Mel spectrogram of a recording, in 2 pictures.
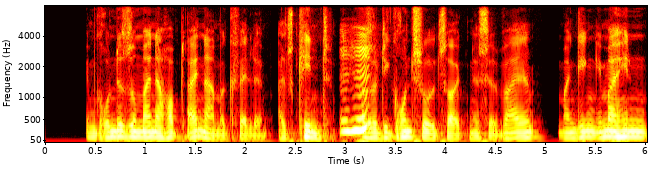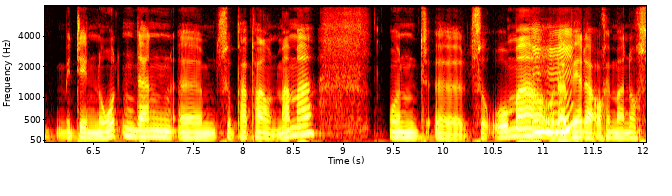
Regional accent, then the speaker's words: Recklinghausen, North Rhine-Westphalia, Germany; ich komme aus Recklinghausen-Suderwich, das war Sachsenstraße

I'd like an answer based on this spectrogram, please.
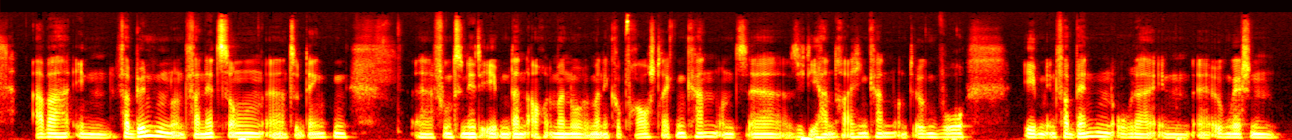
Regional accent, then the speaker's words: North Rhine-Westphalia, Germany; Wir kommen aus Nordrhein-Westfalen, stehe ständig im Stau

